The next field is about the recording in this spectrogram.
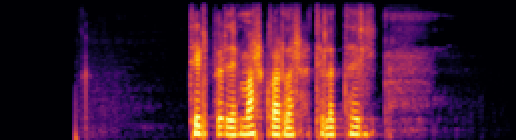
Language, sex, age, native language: Icelandic, female, 40-49, Icelandic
